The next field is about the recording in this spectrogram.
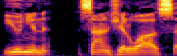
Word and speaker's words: Union Saint-Gilloise: So on Sunday, Union Saint-Gilloise, as Cameron has thankfully informed me how to say it properly, were about to win the Belgian title.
